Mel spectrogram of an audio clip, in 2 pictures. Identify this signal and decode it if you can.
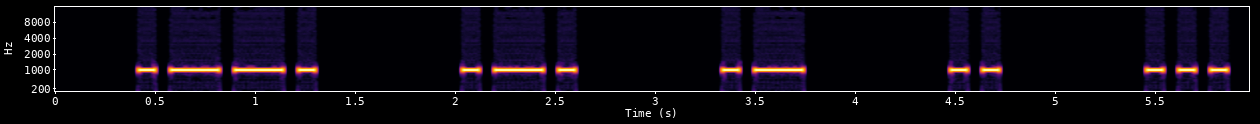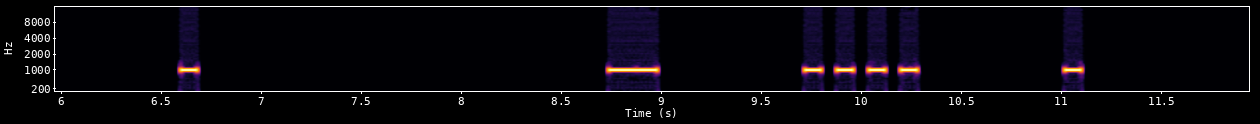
Morse code, heard as a keyed tone, about 15 wpm, spaced as for 8 wpm, 1000 Hz. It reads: PRAISE THE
